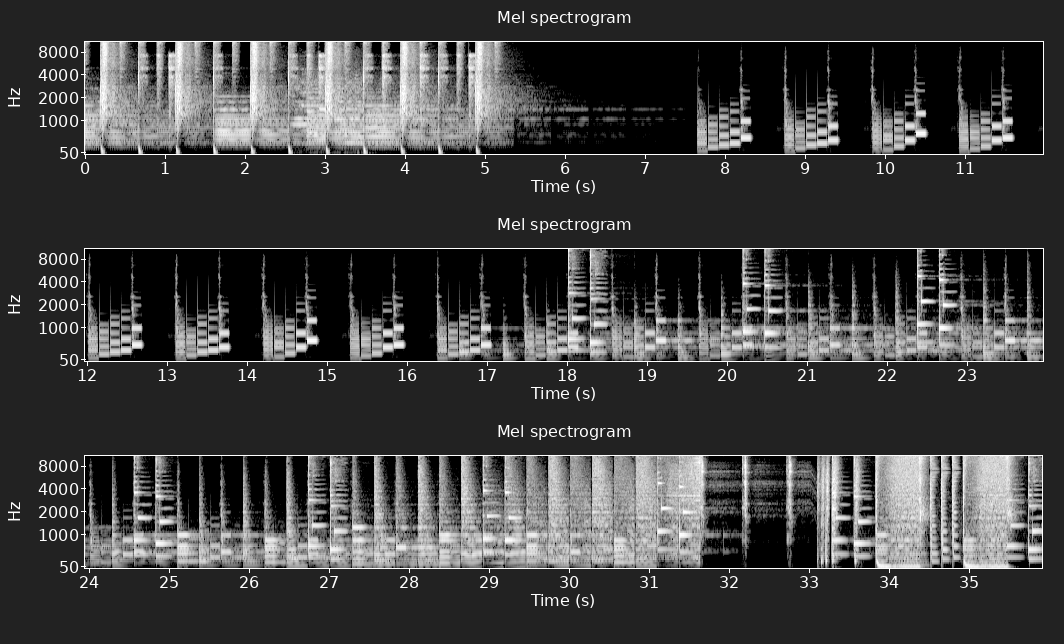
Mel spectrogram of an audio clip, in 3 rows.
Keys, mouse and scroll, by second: 1.7 super+z.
